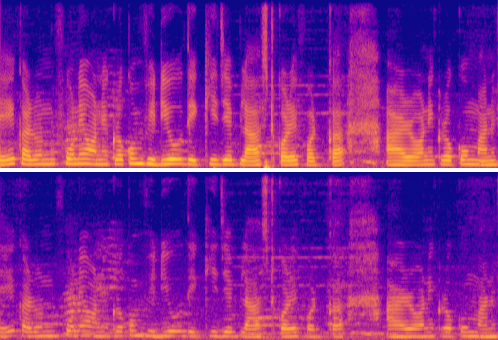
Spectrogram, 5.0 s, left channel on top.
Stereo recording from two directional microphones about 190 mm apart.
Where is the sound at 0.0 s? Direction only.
40° left (ahead or behind).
